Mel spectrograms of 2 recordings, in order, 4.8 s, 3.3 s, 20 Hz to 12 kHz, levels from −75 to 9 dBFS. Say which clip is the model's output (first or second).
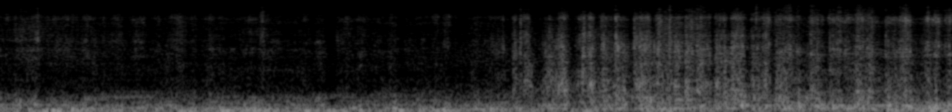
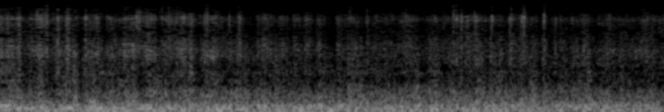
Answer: first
